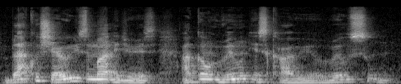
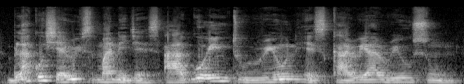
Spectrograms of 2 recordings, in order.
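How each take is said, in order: First: It is read in a London accent. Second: It is read in a Ghanaian English accent. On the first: "But when you go to London, we read it like this" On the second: "I'm gonna read it in Ghanaian language. I mean Ghanaian English for you"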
